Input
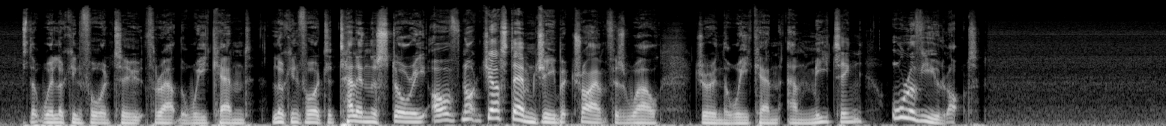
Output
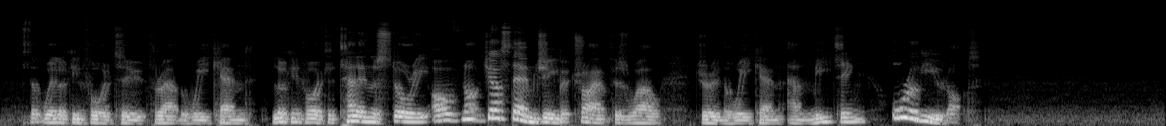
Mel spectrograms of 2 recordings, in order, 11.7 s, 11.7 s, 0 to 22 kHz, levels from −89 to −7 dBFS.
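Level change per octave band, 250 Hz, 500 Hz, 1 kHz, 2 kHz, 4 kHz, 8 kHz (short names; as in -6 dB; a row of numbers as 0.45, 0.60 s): +0.5 dB, -5.0 dB, -12.5 dB, -18.0 dB, under -25 dB, under -30 dB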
